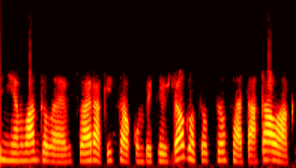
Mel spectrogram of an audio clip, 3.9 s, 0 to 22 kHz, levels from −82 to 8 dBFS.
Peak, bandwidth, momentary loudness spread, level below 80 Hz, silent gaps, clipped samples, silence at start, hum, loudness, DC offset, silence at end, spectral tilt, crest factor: -4 dBFS; 8.4 kHz; 11 LU; -72 dBFS; none; under 0.1%; 0 s; none; -20 LUFS; under 0.1%; 0.15 s; -6.5 dB/octave; 16 dB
